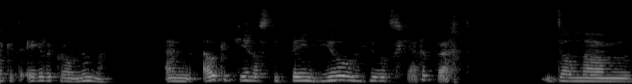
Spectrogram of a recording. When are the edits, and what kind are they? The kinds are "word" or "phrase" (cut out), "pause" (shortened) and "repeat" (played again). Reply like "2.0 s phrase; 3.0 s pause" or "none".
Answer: none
